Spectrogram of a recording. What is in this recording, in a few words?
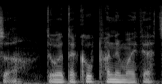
"cwpan", Welsh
